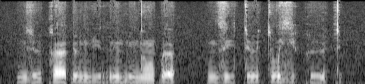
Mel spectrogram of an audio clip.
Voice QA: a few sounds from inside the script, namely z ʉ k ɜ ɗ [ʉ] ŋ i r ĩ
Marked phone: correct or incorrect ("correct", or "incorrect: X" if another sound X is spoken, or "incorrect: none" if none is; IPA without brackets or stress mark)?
correct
